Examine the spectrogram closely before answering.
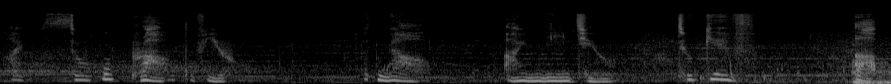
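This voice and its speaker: A cartoonish character voice at a middle pitch speaks at a very slow pace. Background noise is clearly heard. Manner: soft then sinister.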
